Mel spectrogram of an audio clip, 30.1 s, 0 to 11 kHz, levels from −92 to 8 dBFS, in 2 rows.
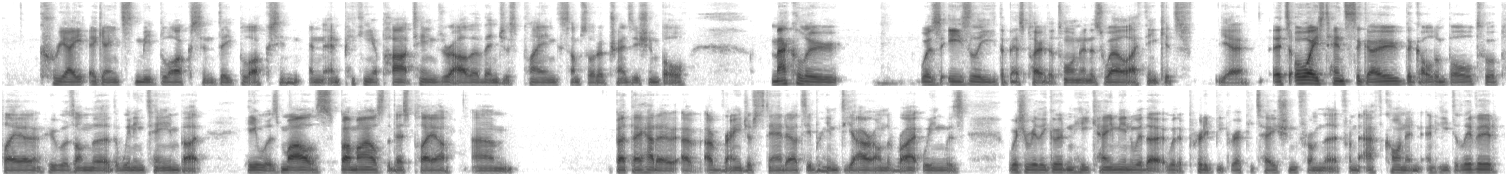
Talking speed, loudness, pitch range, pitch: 205 wpm, -26 LUFS, 85-95 Hz, 90 Hz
